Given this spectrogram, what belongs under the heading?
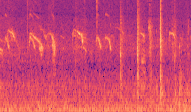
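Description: Boston Roundhead chickens clucking and chirping in a soft, busy chorus of short calls close by over low background noise, with no talking.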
